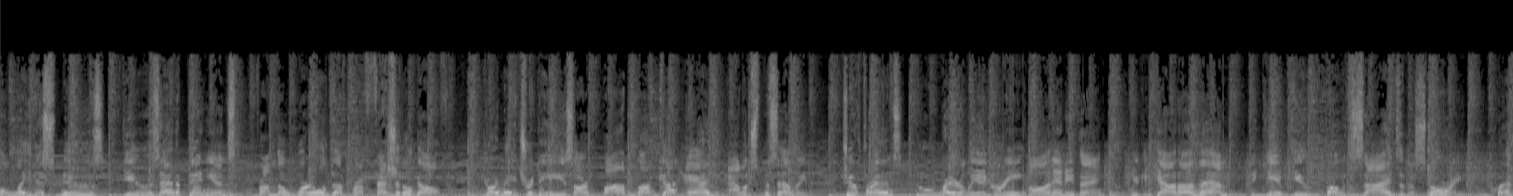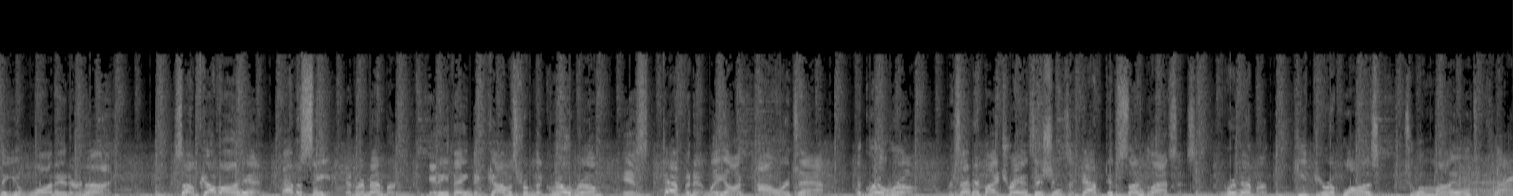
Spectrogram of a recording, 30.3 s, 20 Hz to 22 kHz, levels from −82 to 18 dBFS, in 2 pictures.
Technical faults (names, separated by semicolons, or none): periodic USB or driver dropouts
